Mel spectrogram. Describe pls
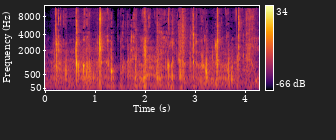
Ulsanbear eatingrawfish0033
chewy, raw, food, mukbang, fish, eat, asian, eating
